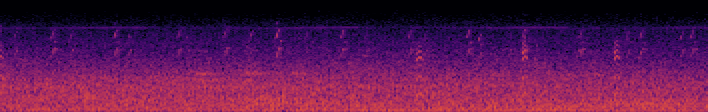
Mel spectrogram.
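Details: Black-winged stilt calling: scattered short, sharp, high notes, sometimes in quick pairs or triplets, set against constant low broadband background noise.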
